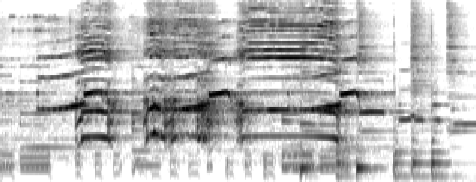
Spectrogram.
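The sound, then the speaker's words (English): A rooster crows loudly and close up, its harsh, strained calls running together with choppy clucking over about three seconds, with no talking. “Rooster Punzel and the bald eagle quarreled and quibbled with each other at first.”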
